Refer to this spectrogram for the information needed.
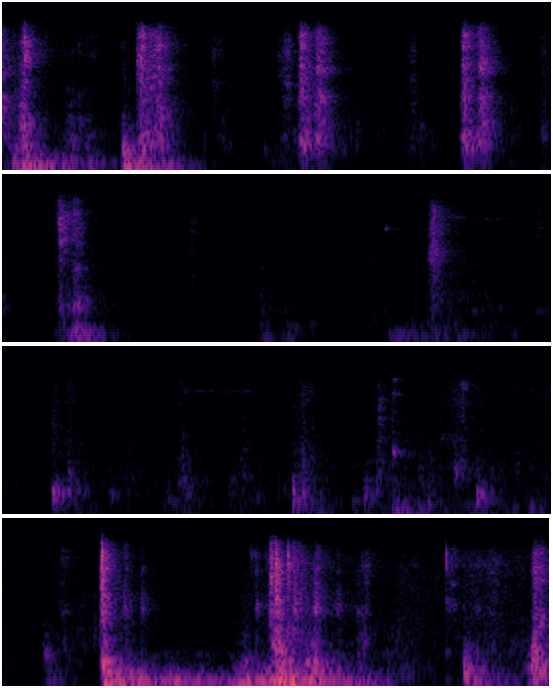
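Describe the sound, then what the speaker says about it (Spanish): A door is pushed shut indoors among several loud, sharp knocks and thuds with quiet gaps between, followed by shuffling and handling noises as someone moves about the room. "Solo voy a cerrar bien la puerta porque ese ruido de fondo molesta"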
